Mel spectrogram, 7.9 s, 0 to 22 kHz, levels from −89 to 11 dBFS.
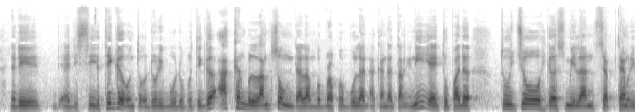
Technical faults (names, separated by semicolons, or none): compressed frames skipped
